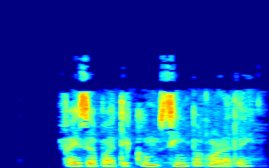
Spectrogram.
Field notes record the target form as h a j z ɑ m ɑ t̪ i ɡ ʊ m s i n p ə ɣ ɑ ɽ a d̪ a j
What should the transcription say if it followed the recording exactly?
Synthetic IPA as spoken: f a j z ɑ b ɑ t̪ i k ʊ m s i n p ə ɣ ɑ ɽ a d̪ a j

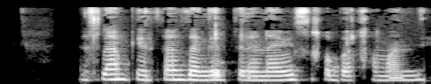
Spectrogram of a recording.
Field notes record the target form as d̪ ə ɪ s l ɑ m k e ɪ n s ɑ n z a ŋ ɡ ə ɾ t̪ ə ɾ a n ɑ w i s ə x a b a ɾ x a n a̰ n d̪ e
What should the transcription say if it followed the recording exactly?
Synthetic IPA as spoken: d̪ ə ɪ s l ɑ m k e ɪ n s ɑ n z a ŋ ɡ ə ɾ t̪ ə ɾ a n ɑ w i s ə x a b a ɾ x a m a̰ n d̪ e

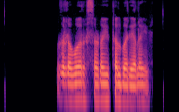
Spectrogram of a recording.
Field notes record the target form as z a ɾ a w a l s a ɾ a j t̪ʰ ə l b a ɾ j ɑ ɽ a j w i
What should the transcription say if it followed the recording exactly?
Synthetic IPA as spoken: z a ɽ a w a ɾ s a ɽ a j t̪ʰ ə l b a ɾ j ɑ l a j w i

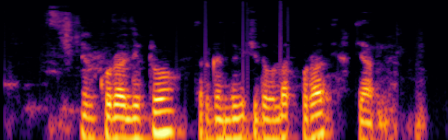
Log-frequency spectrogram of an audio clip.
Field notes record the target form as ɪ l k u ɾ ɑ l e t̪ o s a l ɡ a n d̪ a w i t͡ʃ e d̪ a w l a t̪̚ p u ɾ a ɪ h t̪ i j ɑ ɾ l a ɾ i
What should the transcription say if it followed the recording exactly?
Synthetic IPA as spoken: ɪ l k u ɾ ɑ l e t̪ o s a ɾ ɡ a n d̪ a w i t͡ʃ e d̪ a w l a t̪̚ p u ɾ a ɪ x t̪ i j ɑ ɾ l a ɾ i

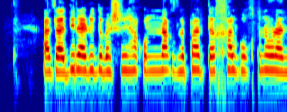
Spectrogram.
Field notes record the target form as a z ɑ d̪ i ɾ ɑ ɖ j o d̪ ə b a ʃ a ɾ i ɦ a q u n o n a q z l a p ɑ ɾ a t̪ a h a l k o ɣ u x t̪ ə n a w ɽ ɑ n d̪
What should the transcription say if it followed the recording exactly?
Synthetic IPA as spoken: a z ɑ d̪ i ɾ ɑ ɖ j o d̪ ə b a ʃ a ɾ i ɦ a q u n o n a q z l a p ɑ ɾ a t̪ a x a l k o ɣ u x t̪ ə n a w ɽ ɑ n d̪

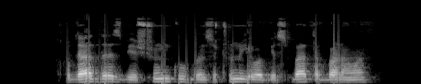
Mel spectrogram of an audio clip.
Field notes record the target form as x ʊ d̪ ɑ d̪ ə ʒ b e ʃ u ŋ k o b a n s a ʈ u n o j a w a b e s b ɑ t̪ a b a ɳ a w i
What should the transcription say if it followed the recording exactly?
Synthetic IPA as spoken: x ʊ d̪ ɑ d̪ ə z b e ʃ u ŋ k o b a n s a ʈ u n o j a w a b e s b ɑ t̪ a b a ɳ a w a

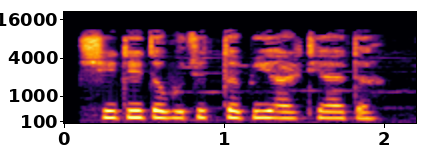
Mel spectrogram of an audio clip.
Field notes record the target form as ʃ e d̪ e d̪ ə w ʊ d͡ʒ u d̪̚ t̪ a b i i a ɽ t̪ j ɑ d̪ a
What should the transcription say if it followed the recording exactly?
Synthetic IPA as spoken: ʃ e d̪ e d̪ ə w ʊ d͡ʒ u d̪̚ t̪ a b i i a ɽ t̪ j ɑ d̪ a

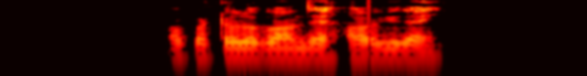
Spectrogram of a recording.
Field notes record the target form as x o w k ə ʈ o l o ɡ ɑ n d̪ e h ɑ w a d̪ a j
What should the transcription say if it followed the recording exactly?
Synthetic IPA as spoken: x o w p ə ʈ o l o b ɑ n d̪ e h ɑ w i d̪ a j

